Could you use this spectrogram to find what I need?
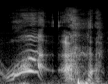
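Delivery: squeaky high shocked yelp of disbelief; shocked what. Retold or imitated. Retelling the moment he got spat on, a loud shocked high squeak. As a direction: blurt it out stunned and high. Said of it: "I was shocked".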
